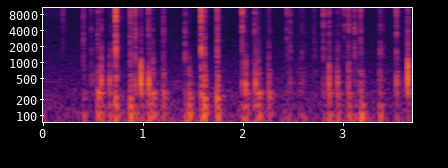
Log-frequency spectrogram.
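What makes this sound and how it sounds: Long nail tips type on a backlit MacBook Pro keyboard with plastic keycaps in an aluminum body. The result is a quick, uneven patter of light clicks and taps, each with a short bright tick and almost no ring. Soft scratchy textures sit between the keystrokes.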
